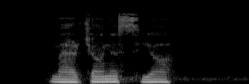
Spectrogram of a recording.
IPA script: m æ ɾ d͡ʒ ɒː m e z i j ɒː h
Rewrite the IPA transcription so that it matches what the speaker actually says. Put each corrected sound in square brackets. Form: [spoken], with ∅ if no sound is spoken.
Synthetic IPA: m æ ɾ d͡ʒ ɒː [n] e [s] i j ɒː h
